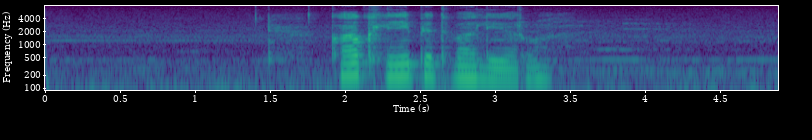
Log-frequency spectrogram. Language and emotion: Russian, neutral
